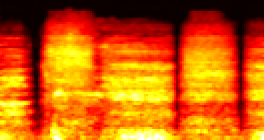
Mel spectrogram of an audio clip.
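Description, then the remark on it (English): Heavy, rasping breaths, about four loud inhale-exhale cycles in quick, steady succession with brief pauses between them, and no talking. “Heavy breathing.”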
